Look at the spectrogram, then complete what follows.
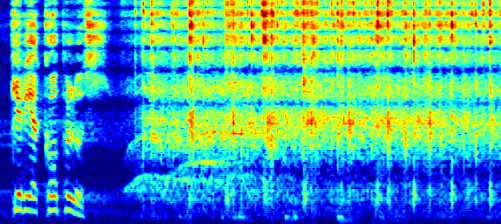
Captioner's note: audience applauding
